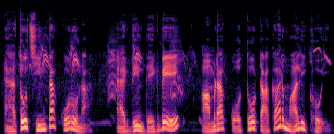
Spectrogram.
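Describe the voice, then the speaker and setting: A man's voice: medium pitch, big pitch swings, measured pace, slight background noise. A man voicing a scheming, boastful village husband in a cartoon, bossy and coaxing in manner. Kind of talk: Bengali cartoon voice acting.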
